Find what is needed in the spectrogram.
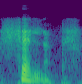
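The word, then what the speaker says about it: celles: singulier pluriel ce pluriel celle avec un dess prononciation identique selle selles prononciation ceux comme si c'était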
